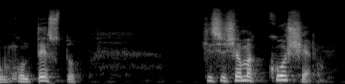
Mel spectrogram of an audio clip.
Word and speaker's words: kosher: temos um conceito, um contexto que se chama kosher. É isso? A pronúncia está certa? É kosher? Kosher ou kasher.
